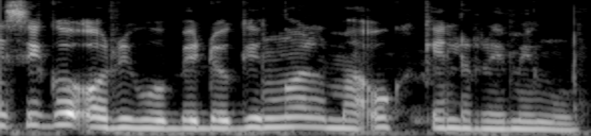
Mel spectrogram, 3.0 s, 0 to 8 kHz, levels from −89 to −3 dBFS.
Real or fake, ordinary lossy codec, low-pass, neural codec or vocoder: real; none; none; none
